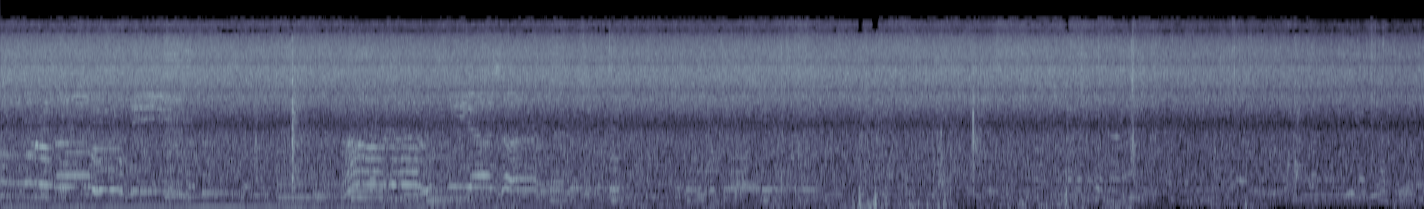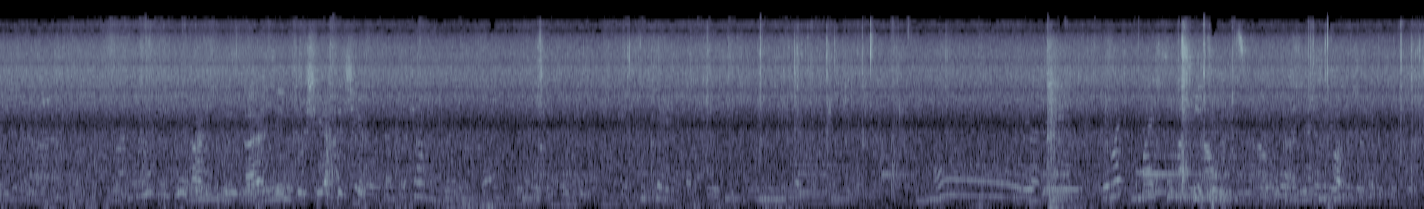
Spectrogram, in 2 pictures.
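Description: An acoustic guitar strums chords outdoors.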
